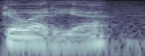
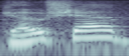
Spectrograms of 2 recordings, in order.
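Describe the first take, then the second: First: It is said with classical Latin pronunciation. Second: It is said the common, shortened way. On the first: "strictly speaking, the proper pronunciation is Goetia" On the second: "I think it is pronounced Gosha"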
